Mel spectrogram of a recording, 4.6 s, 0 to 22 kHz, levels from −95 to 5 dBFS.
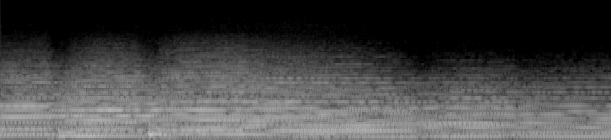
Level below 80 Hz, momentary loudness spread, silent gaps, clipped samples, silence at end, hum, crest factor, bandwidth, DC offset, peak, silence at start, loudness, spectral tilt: -52 dBFS; 8 LU; none; under 0.1%; 0 s; none; 14 dB; 7 kHz; under 0.1%; -16 dBFS; 0 s; -29 LUFS; -9 dB/octave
